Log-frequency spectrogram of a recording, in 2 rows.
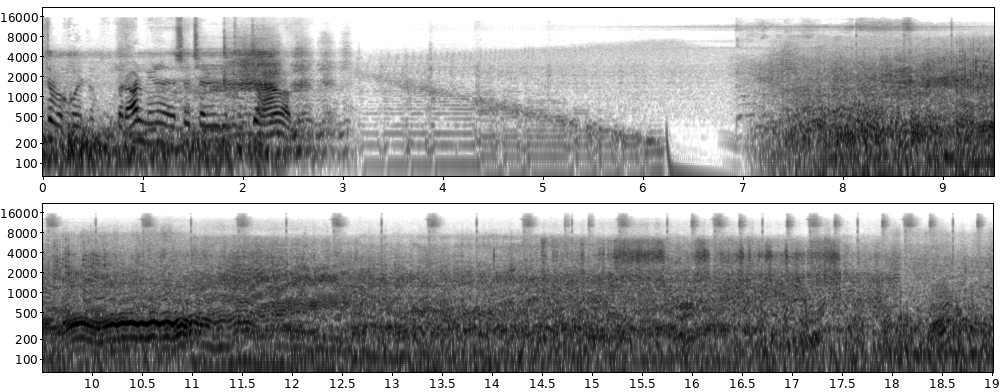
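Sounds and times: motorbike engine revving: 7.0s - 19.0s.

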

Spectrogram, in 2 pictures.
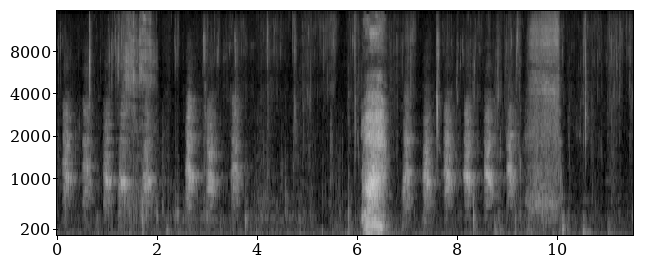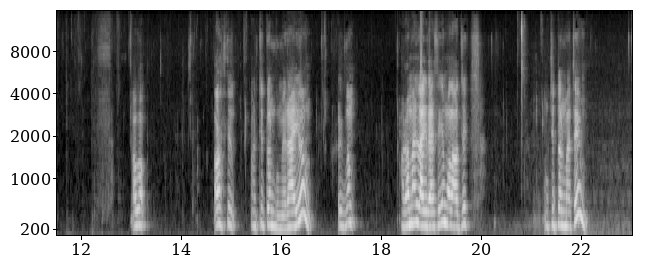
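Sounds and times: dog barking: 0.0s - 3.8s, 6.9s - 9.3s.

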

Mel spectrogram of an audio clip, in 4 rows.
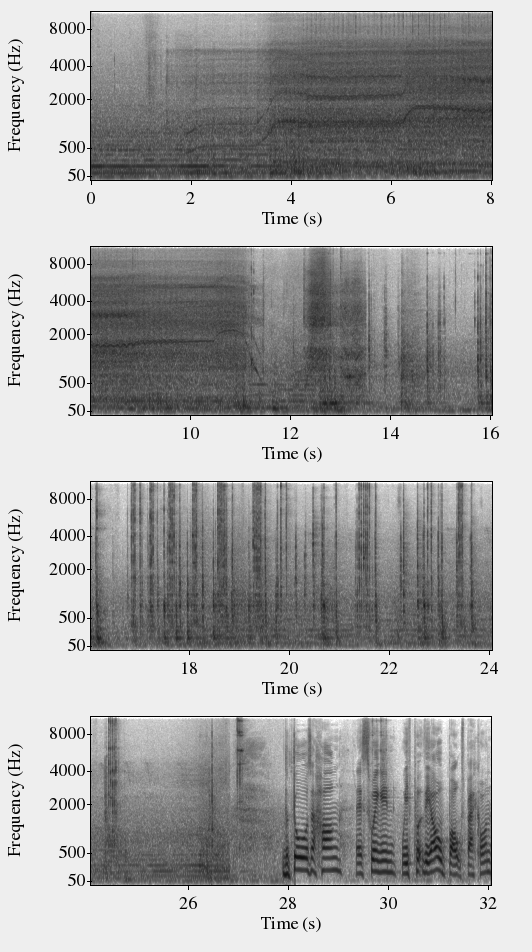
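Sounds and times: cordless drill whirring into wood: 1.4s - 11.5s, 12.3s - 13.6s
sharp clicks and knocks: 11.0s - 24.9s.

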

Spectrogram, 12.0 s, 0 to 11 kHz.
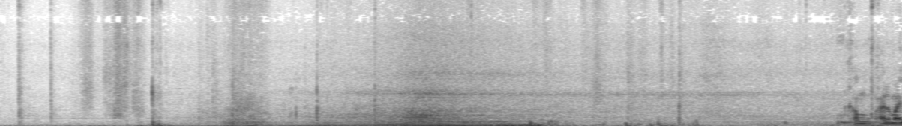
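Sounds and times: vehicle engine hum: 2.5s - 12.0s.

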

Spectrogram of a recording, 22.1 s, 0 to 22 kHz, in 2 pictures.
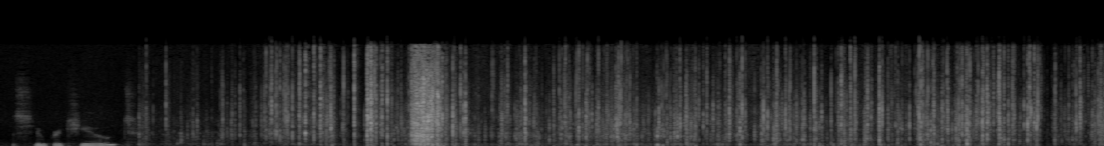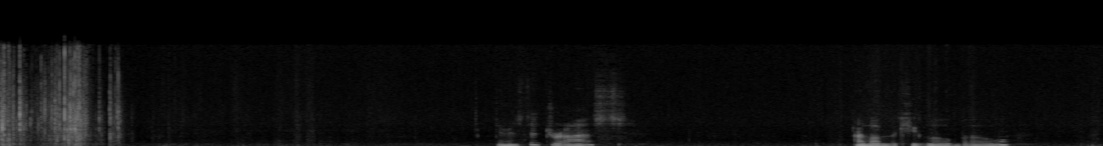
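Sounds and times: plastic bags crinkling: 1.2s - 12.4s.

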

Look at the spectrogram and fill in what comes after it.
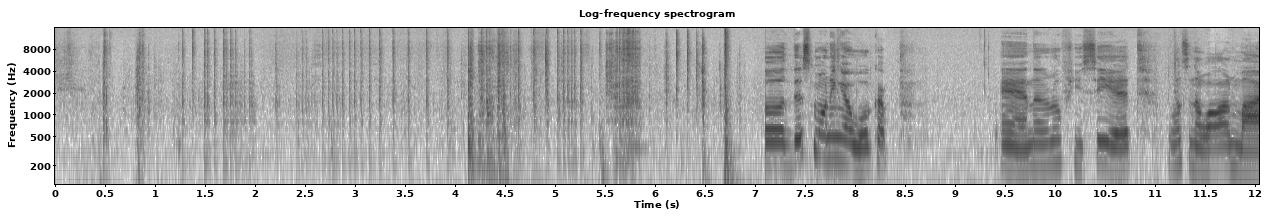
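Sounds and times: cabinet door creak: 0.8s - 7.0s.

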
